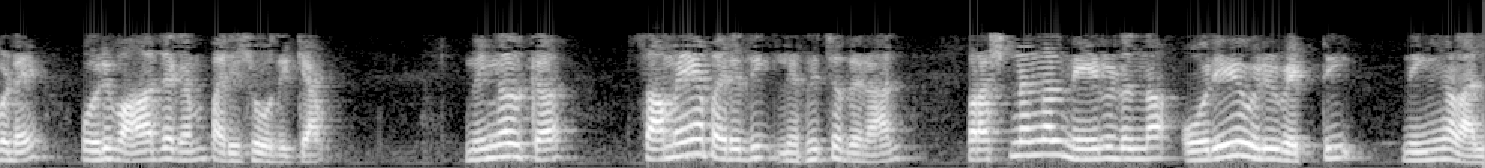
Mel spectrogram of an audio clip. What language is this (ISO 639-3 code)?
mal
